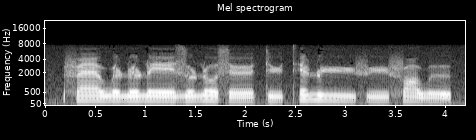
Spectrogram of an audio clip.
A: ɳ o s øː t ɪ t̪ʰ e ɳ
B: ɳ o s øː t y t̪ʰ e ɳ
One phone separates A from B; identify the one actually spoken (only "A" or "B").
B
